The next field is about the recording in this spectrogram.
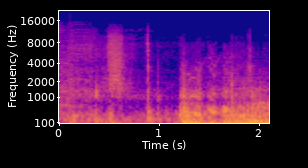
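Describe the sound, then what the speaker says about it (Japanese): A Mitsubishi Triton GSR with a 2.4-litre diesel turbo engine and four-wheel drive: a soft click and whir come first, then the engine cranks and catches into a loud, steady diesel idle close by. "それでは早速エンジンかけてみましょう"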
